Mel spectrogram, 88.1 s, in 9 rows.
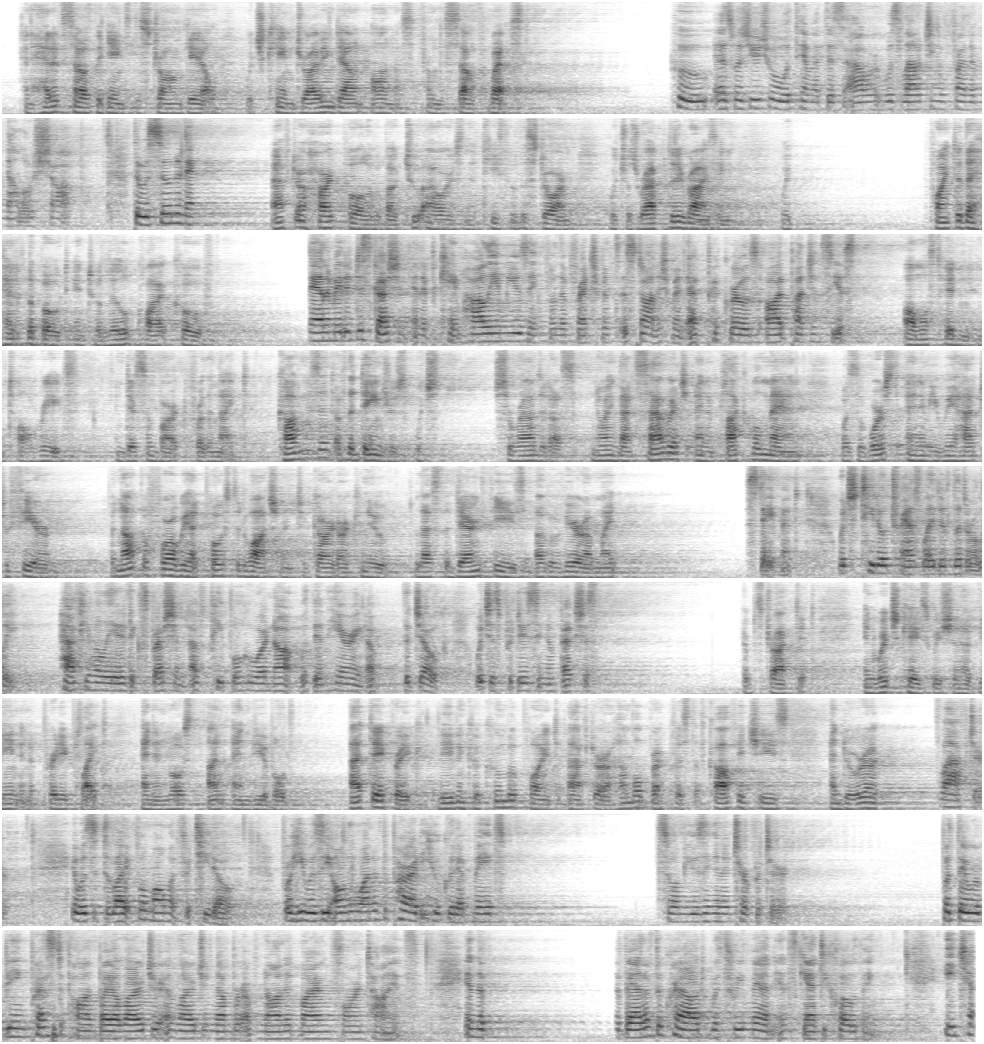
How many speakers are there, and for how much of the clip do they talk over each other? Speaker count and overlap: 2, no overlap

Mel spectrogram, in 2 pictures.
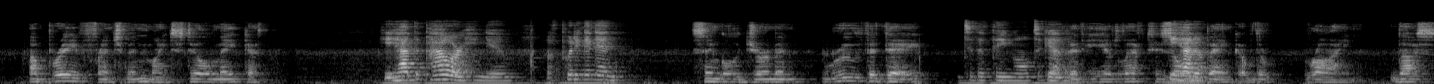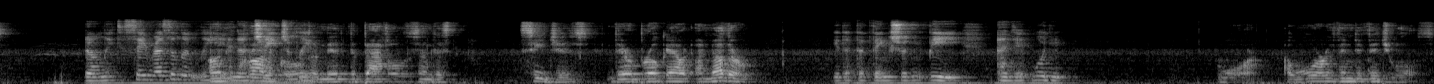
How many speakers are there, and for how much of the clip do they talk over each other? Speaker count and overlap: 2, about 9%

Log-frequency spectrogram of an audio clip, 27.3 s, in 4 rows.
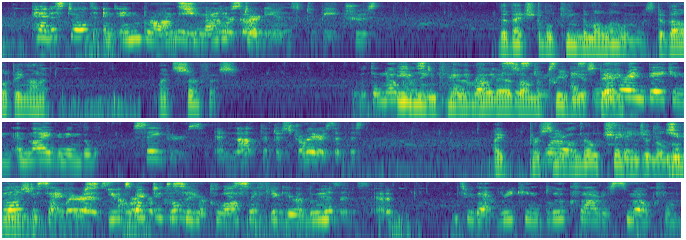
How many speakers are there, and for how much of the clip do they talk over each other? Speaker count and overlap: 3, about 30%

